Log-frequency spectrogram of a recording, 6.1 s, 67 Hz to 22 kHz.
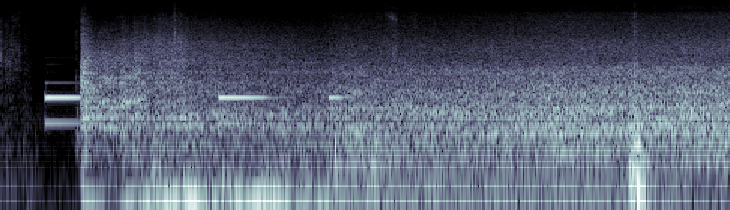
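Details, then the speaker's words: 2007 Ford Freestar van, first start after upper intake manifold plenum gasket replacement: quick crank, catches at once and settles into a smooth, even idle with no stumble or misfire. "There we go, sounds good. Make sure there's no misfires."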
